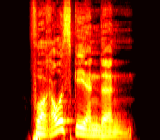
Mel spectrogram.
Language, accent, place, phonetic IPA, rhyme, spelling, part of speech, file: German, Germany, Berlin, [foˈʁaʊ̯sˌɡeːəndn̩], -aʊ̯sɡeːəndn̩, vorausgehenden, adjective, De-vorausgehenden.ogg
- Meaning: inflection of vorausgehend: 1. strong genitive masculine/neuter singular 2. weak/mixed genitive/dative all-gender singular 3. strong/weak/mixed accusative masculine singular 4. strong dative plural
